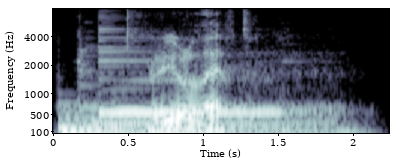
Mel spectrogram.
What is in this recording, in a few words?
audio channel rear left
